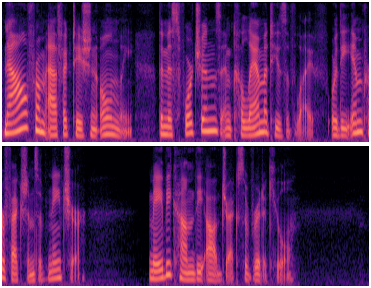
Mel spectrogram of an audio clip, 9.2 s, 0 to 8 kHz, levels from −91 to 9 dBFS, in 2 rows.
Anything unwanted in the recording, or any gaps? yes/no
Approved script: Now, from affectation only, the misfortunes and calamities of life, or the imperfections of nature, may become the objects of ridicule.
no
